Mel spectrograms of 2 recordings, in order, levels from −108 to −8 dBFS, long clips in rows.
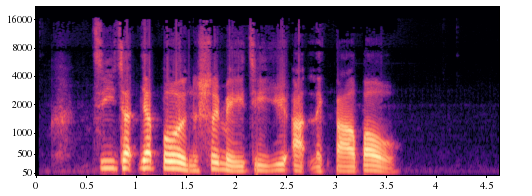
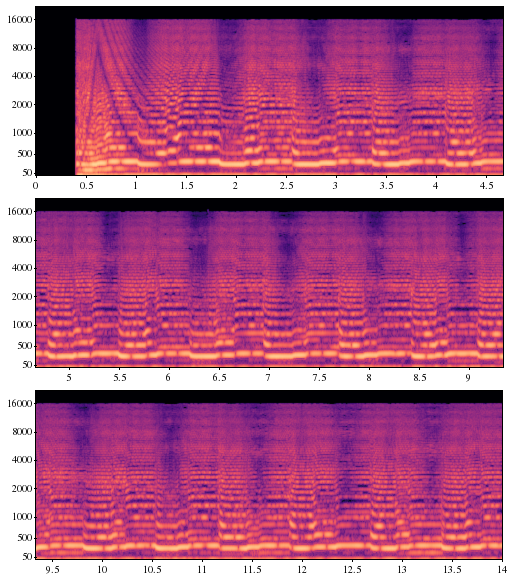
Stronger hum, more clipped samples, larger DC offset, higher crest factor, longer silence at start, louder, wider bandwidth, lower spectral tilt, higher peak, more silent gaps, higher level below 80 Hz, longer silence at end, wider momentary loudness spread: neither; neither; second, under 0.1% vs 1%; first, 18 dB vs 10 dB; first, 0.6 s vs 0 s; first, -17 LUFS vs -25 LUFS; about the same, 15.5 kHz vs 16 kHz; first, -7 dB/octave vs -4.5 dB/octave; first, 0 dBFS vs -14 dBFS; second, none vs 0.00-0.39 s; about the same, -56 dBFS vs -56 dBFS; first, 1.05 s vs 0 s; first, 11 LU vs 4 LU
